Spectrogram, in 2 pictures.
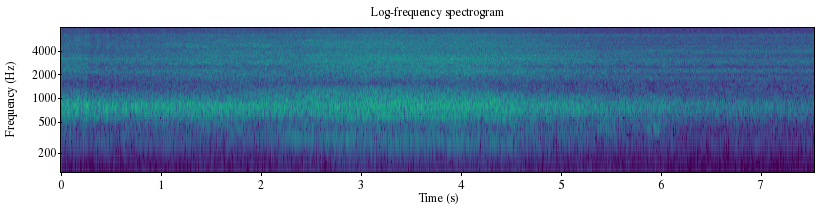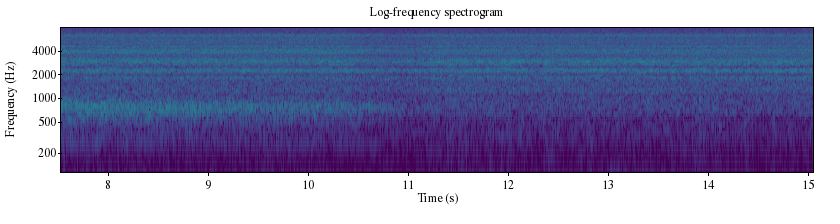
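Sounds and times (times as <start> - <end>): electric train rolling away: 0.0 - 11.1.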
